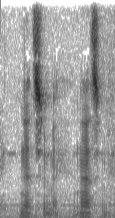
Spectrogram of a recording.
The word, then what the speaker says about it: Natsume: Natsume.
